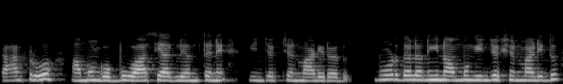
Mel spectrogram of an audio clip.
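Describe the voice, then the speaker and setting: Guy doing a soft-spoken cartoon dad, calm and flat, tinny phone-ish audio. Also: sits high, fast talker, close to an everyday voice. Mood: soothing. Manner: soothing, patient. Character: caring young father, gentle and sad.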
